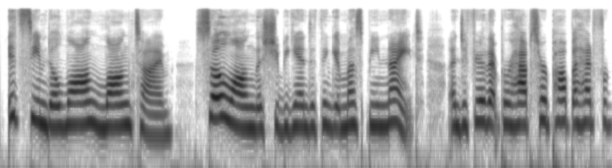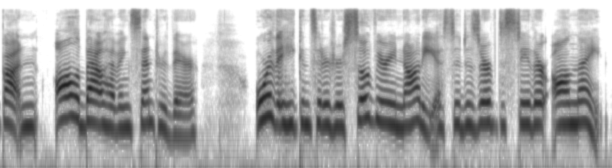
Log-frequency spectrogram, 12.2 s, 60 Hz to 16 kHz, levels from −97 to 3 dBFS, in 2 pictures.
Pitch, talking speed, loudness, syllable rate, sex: 250 Hz, 235 wpm, -19 LUFS, 6.0 syllables/s, female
